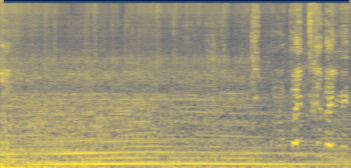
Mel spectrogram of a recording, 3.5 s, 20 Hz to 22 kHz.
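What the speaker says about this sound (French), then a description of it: "on a quand même un super V8 juste devant nous. F430, boîte méca de chez Deal for Speed" A Ferrari F430 with its V8 and manual gearbox is driven just ahead on a road, giving a steady, fairly loud droning engine note that eases off midway, with a voice speaking over it.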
